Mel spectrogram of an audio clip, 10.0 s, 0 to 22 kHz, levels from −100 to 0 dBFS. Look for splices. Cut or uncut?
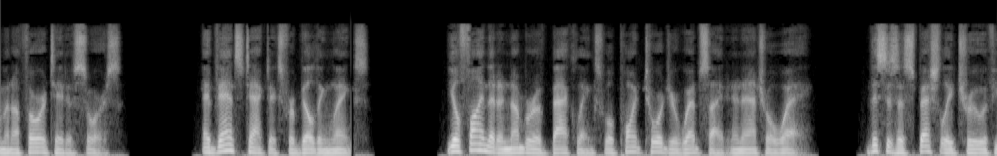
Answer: uncut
